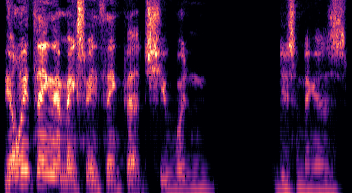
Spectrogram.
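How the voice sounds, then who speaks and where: Brisk and very animated, a podcast host with a mid-range, slightly breathy voice fields listener questions during a casual live chat, working through his answers as he speaks. The man created the show, and there's no echo on the audio.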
